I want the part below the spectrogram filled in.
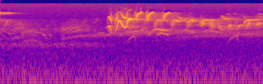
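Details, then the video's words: Song thrush song, marked by repeated notes and phrases and a far-carrying whistled tone. After a near-silent start, a sudden burst of high, rapid, twittering and whistled notes begins and runs on to the end. "Song thrush song is marked by a repetition of notes and phrases and its strident, far-carrying, full-whistled tone."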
